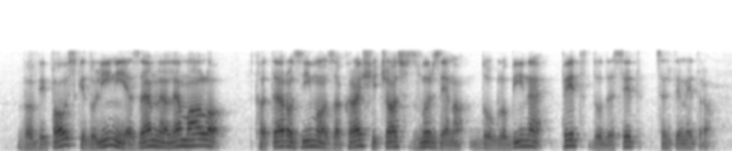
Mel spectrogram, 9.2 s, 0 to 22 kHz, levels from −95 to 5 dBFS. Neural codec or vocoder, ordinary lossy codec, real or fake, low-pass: autoencoder, 48 kHz, 128 numbers a frame, DAC-VAE, trained on Japanese speech; Opus, 64 kbps; fake; 5.4 kHz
